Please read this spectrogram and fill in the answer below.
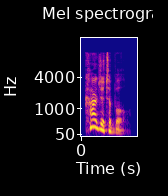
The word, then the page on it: cogitable: British English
